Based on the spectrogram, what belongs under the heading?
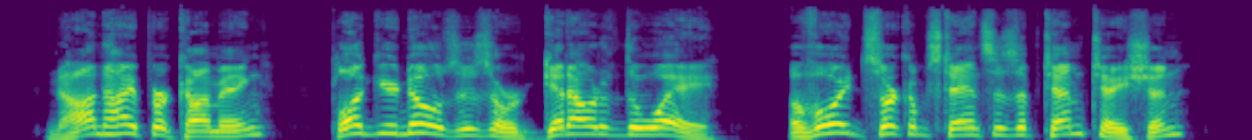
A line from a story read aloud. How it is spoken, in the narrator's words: the priest cupped his hands to his mouth and called out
